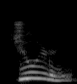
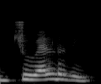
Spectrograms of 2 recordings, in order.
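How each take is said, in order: First: Teacher gives the right form; correct pronunciation. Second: Teacher shows the mistake; wrong pronunciation. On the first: Teacher correcting students, JOOL-ree in two syllables. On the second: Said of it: "the pronunciation is not". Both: Shown as a demonstration.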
